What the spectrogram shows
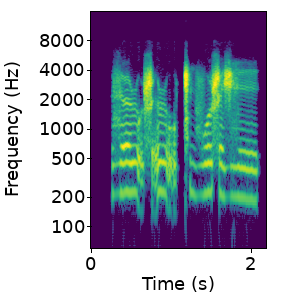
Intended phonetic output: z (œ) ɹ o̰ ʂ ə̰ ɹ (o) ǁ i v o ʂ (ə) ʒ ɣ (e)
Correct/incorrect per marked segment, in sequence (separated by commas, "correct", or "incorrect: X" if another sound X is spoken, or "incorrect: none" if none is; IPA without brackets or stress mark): correct, incorrect: o̰, incorrect: ɛ, correct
